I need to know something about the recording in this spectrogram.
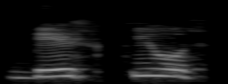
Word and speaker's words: discussed: Discussed. What's that? Discussed. Okay, how do you spell that? Discussed. Discussed. Yeah? Okay, discussed. Discussed. That E at the second last E is not pronounced.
